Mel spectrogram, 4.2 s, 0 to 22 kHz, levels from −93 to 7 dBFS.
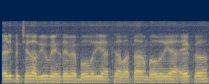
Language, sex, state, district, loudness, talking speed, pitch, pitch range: Punjabi, male, Punjab, Kapurthala, -14 LUFS, 255 wpm, 125 Hz, 120-130 Hz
